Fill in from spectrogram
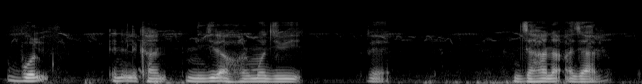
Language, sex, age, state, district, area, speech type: Santali, male, 18-30, West Bengal, Purulia, rural, spontaneous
